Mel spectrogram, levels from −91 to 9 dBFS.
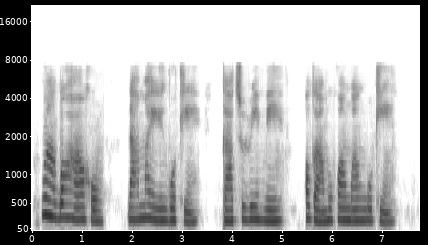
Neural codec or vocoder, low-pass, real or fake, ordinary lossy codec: codec, 16 kHz, 0.8 kbps, ZipCodec; 7.2 kHz; fake; none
